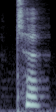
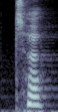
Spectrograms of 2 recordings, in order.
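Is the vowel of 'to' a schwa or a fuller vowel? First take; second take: fuller vowel; fuller vowel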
